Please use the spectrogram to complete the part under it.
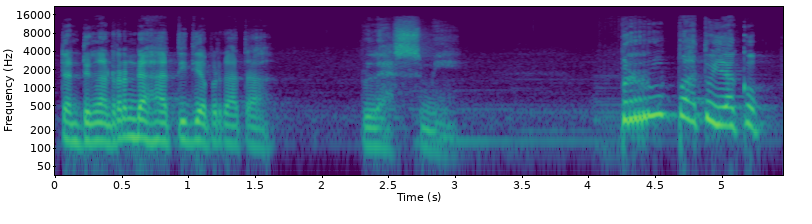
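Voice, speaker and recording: A man preaching a sermon as a pastor, swinging between loud emphatic lines and hushed, tearful acted pleas, with English phrases mixed in. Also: mid-range voice, wildly swooping pitch, brisk. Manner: dramatic preaching, acting out Jacob's pleas in hushed tones.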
